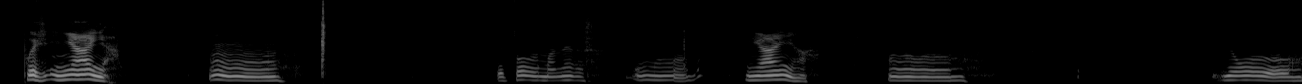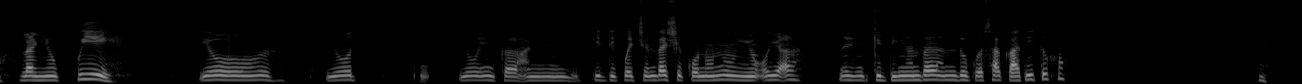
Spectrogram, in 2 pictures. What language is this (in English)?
Tidaá Mixtec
